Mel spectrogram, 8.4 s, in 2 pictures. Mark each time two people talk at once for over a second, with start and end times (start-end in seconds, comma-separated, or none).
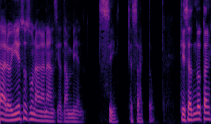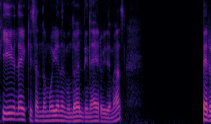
none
